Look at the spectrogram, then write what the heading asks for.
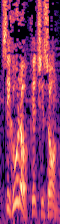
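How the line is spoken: Dean exclaiming. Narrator (Italian): esclamò il decano

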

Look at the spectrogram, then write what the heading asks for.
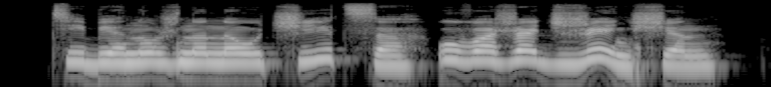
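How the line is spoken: Growled. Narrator (Russian): прорычала я

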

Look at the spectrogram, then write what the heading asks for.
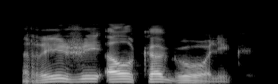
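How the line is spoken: Mumbled. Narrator (Russian): пробормотал Виталик

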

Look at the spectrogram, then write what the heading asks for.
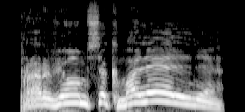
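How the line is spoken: Shout. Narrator (Russian): крикнул Торрелл

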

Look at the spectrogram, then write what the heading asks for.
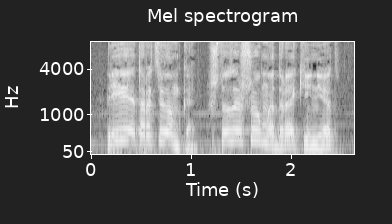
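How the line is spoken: Cheerful teasing. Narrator (Russian): весело подзадорил Семёныч

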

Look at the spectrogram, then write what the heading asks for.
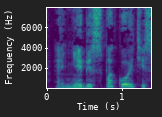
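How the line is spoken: Plain. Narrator (Russian): сказал он

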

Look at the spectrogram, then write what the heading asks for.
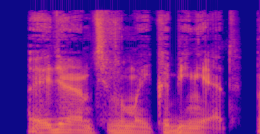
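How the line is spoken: Grumbling. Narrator (Russian): проворчал Гаврош

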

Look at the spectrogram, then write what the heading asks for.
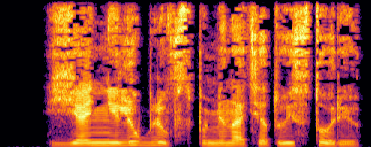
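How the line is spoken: Stern. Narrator (Russian): строго произнес он

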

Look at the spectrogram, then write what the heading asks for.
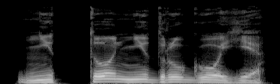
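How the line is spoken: Slow. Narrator (Russian): медленно проговорил я

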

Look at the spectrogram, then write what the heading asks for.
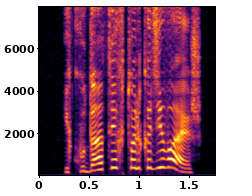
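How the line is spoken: Indignant mother asking. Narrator (Russian): возмущенно спрашивала Галина мама

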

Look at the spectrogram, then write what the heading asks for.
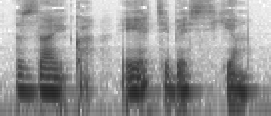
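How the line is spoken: Sleepy mumbling. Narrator (Russian): Слышу я сонное бормотание

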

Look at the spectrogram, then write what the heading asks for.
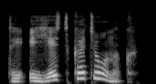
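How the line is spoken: Growling. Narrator (Russian): рыкнул Барс

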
